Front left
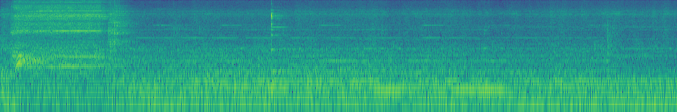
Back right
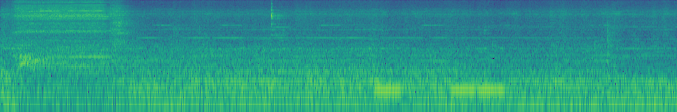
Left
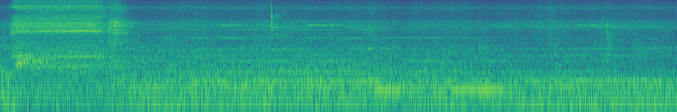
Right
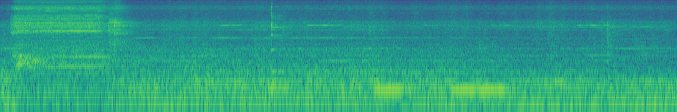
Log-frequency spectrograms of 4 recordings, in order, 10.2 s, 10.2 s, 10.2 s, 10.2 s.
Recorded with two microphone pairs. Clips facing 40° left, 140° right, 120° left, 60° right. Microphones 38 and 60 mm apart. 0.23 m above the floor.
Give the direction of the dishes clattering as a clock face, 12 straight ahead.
12 o'clock.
